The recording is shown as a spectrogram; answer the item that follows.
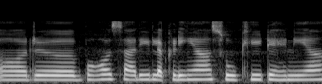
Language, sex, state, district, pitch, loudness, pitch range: Hindi, female, Madhya Pradesh, Bhopal, 215 Hz, -16 LUFS, 210-225 Hz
